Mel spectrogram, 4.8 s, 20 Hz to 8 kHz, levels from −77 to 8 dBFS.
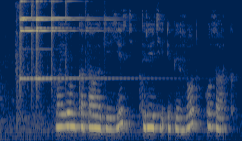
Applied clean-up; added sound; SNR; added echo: none; Doorbell; 1 dB; reverberation time 0.5 s.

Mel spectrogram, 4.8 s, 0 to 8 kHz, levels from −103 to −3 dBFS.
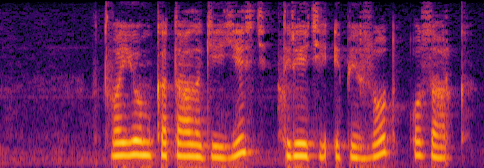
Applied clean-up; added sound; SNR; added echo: none; none; none; none.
